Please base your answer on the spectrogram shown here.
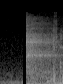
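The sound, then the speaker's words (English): A French bulldog snores after breakfast with a soft, drawn-out, breathy rasp that holds steady after a brief moment of silence. “if you can hear this snarbling snoring in the background, my little French bulldog Bruno has just had breakfast”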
